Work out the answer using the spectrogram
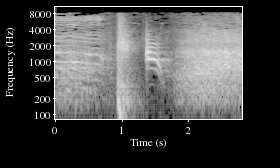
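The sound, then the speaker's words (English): A punch lands as two sharp, loud thwacks less than half a second apart, the second followed at once by a brief falling vocal cry, with a low murmur of background sound around them. “He has punched me.”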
